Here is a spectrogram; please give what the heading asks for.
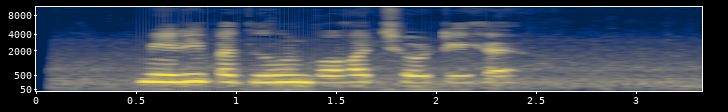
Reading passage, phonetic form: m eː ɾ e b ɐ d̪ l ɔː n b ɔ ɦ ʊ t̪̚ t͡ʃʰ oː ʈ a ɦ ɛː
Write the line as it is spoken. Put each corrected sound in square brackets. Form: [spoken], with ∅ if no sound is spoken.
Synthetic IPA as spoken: m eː ɾ [i] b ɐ d̪ l [uː] n b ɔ ɦ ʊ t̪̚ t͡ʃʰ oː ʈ [i] ɦ ɛː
